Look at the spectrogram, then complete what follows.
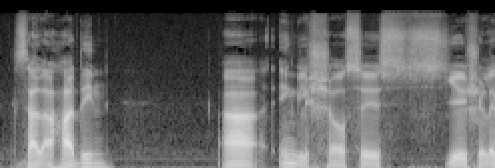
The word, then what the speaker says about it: Saladin: think i pronounced correctly salahaddin english sauce is usually pronounced it's saladin but i think in arabic you say it's not quite sure though so warfare and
